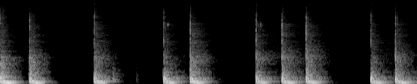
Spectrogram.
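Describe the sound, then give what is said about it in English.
A dwarf knocks a secret code on a solid iron door with a little hatchway: about ten heavy, booming knocks grouped in a deliberate rhythm of pairs and triplets with short pauses between, loud with no talking. “And as you watch, the dwarf that first went in knocks on the door with a secret code, which kind of goes.”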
